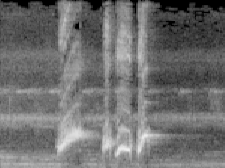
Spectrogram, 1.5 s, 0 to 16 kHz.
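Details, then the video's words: Morning song of a Red-whiskered bulbul kept as a lure bird, long twisting double voice; a rising whistle followed by three fast bubbling notes, over a faint constant high whine. "Luyện chào mào hót sáng 2020, Giọng kép xoắn dài hót căng, Chào mào mồi gọi bổi hót hay"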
